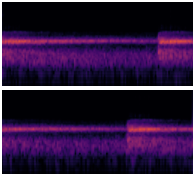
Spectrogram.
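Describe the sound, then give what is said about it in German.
Three sonar pings from an echo sounder scanning the seafloor, evenly spaced about two seconds apart, each a sharp tonal onset that rings and fades slowly into the next, with no voices. “Mit Echolotgeräten tasten sie weltweit den Meeresgrund ab.”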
